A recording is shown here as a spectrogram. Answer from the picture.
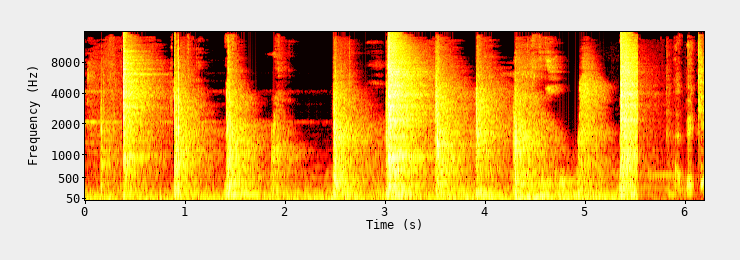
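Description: A series of loud, sharp thuds, roughly two a second, each ringing out briefly before the next, stopping just before the end.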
